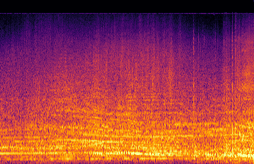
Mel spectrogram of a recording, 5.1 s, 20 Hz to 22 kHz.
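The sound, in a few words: race cars driving around the track, 1999 ALMS race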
